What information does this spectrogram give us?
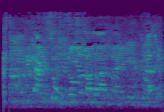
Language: Czech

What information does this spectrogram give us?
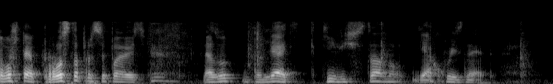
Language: Russian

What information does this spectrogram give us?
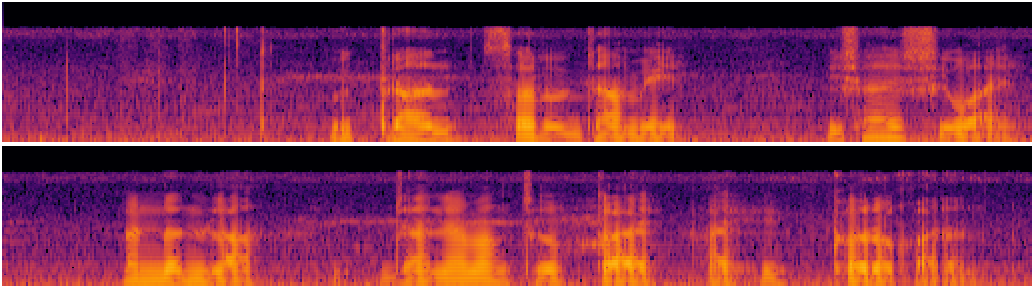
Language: Marathi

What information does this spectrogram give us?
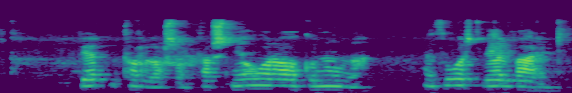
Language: Icelandic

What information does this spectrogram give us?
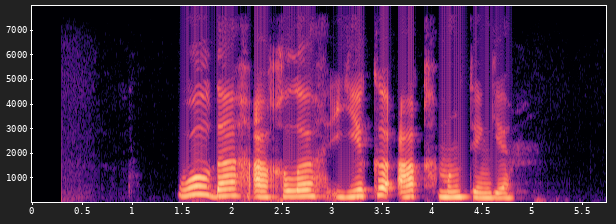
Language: Kazakh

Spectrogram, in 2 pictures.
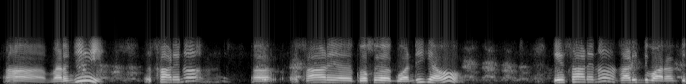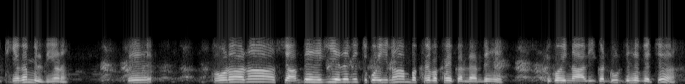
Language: Dogri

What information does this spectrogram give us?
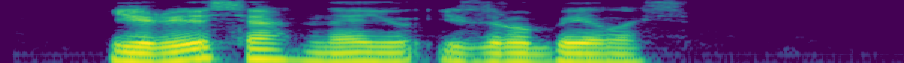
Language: Ukrainian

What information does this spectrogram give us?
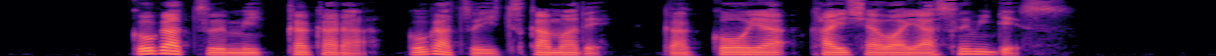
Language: Japanese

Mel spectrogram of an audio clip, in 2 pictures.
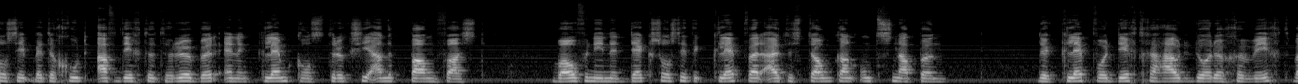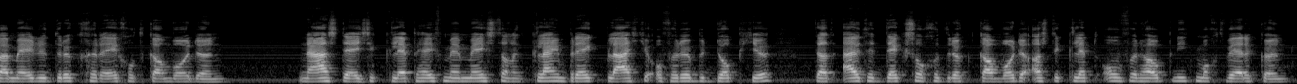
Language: Dutch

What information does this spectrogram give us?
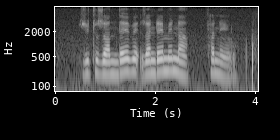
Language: Venda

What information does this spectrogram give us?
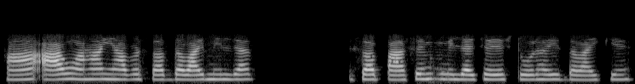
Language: Maithili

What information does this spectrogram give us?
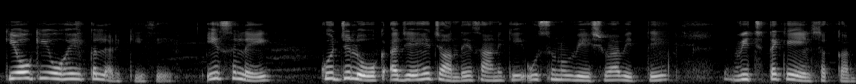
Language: Punjabi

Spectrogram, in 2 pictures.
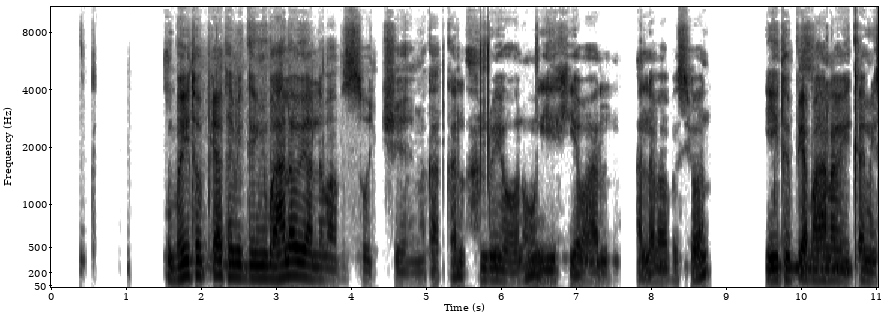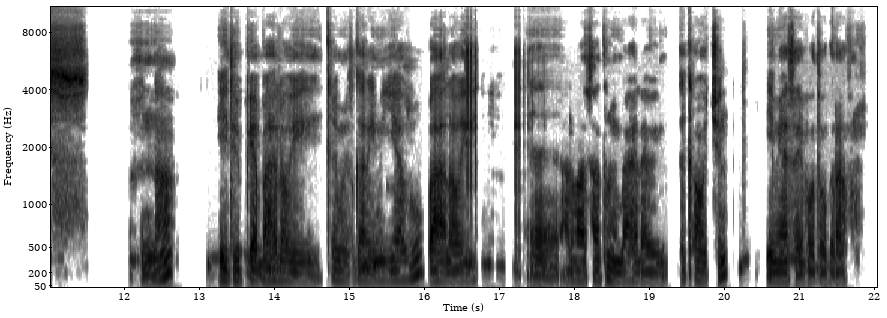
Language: Amharic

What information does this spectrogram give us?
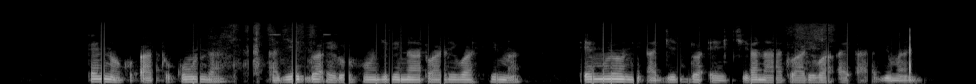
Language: Ganda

